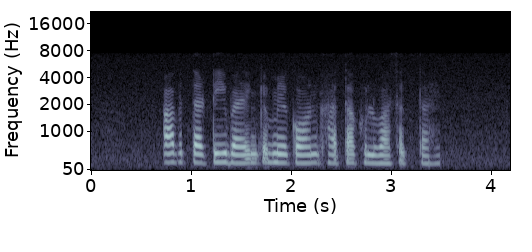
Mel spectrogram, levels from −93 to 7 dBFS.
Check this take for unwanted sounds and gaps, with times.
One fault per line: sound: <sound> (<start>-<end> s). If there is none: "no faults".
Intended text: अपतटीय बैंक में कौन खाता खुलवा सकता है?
no faults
